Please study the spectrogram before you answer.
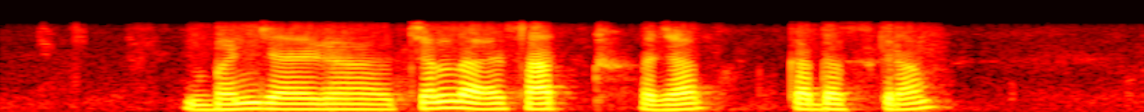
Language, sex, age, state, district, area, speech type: Hindi, male, 30-45, Uttar Pradesh, Ghazipur, rural, conversation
